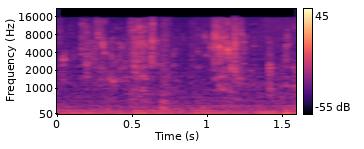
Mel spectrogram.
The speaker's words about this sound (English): And we're just going to add one little special dash of Grandpa's ginger beer.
